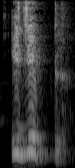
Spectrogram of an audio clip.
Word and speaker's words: Egypt: GYM, जी के बाद वाई, तो यहाँ पे भी ज का उच्चारण होगा, जिम। इजिप्ट, EGYPT, इजिप्ट।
